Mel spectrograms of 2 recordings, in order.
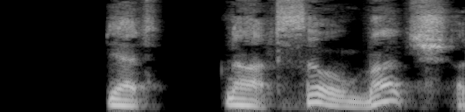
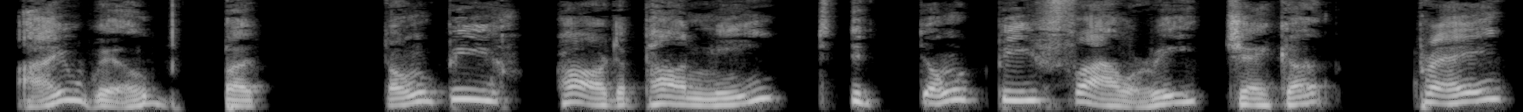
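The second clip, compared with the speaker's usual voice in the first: put-on higher, stammering old miser begging for mercy; pleading Scrooge; 7 semitones higher than usual. A narrator's reading. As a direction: plead nervously, stumbling on don't.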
